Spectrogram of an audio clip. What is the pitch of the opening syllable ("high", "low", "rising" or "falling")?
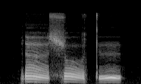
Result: falling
